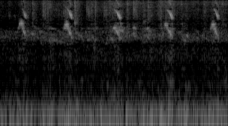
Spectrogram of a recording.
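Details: Baby chick peeping softly: thin, high, quickly sliding chirps repeated about every half second, over a steady low rumbling background noise.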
